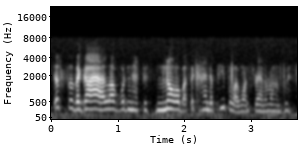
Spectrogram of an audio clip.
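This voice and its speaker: An actress playing an earnest, emotional young American wife with a defiant streak in an old-time radio drama. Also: female voice, fairly high pitch, fast, lightly acted. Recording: muffled, noisy old-time radio recording.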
